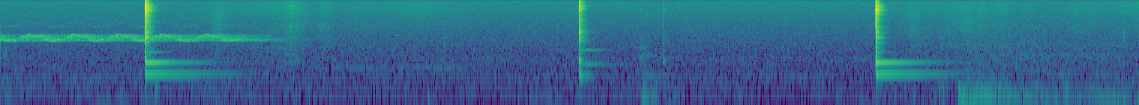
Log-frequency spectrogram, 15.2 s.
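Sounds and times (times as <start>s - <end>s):
electric switch: 0.0s - 4.0s, 7.7s - 8.2s, 11.7s - 15.1s.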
